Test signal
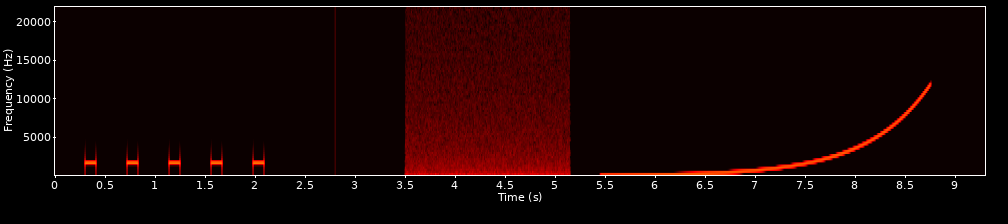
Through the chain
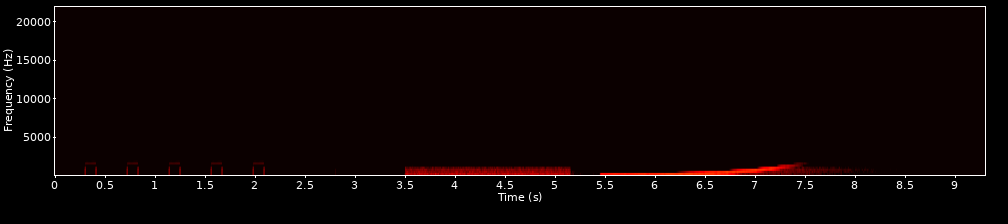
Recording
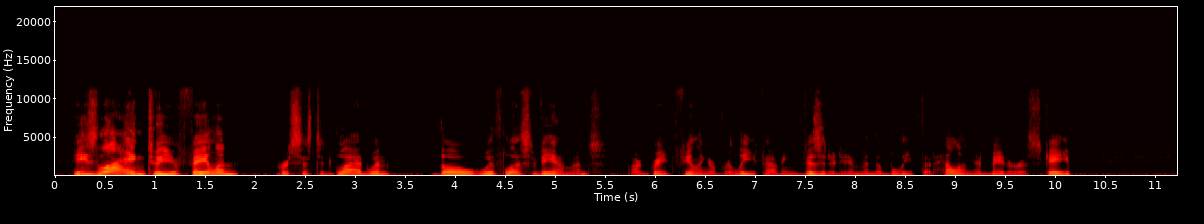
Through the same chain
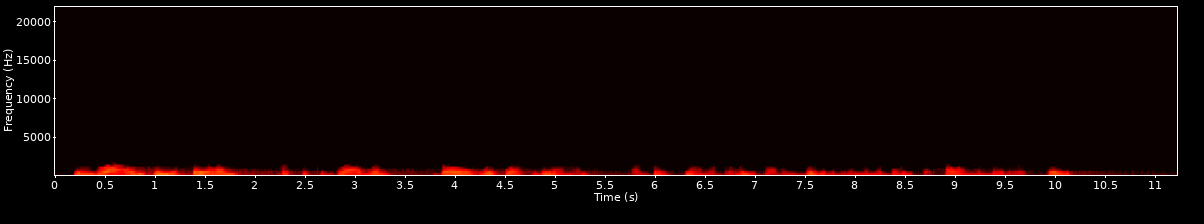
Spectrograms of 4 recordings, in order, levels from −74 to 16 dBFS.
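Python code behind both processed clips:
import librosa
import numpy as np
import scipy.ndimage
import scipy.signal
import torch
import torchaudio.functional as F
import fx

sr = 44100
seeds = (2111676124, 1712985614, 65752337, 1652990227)

y = scipy.signal.sosfilt(scipy.signal.butter(8, 990.0, 'lowpass', fs=sr, output='sos'), x)
y = fx.rev_double_slope(y, sr, seeds[0], early_s=0.35, late_s=4.2, knee_db=-17, drr_db=14.0)
y = y * librosa.db_to_amplitude(-4.5)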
